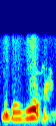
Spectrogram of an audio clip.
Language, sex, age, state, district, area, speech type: Manipuri, female, 45-60, Manipur, Kangpokpi, urban, conversation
